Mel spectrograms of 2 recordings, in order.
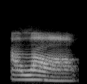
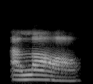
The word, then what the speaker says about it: allow: allow yes allow allow allow uh don't pronounce the W okay aot ah all allow allow um all all that's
